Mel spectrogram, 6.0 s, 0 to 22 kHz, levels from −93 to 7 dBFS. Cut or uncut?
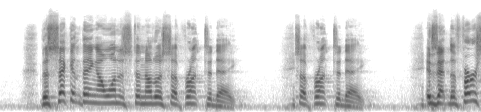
cut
